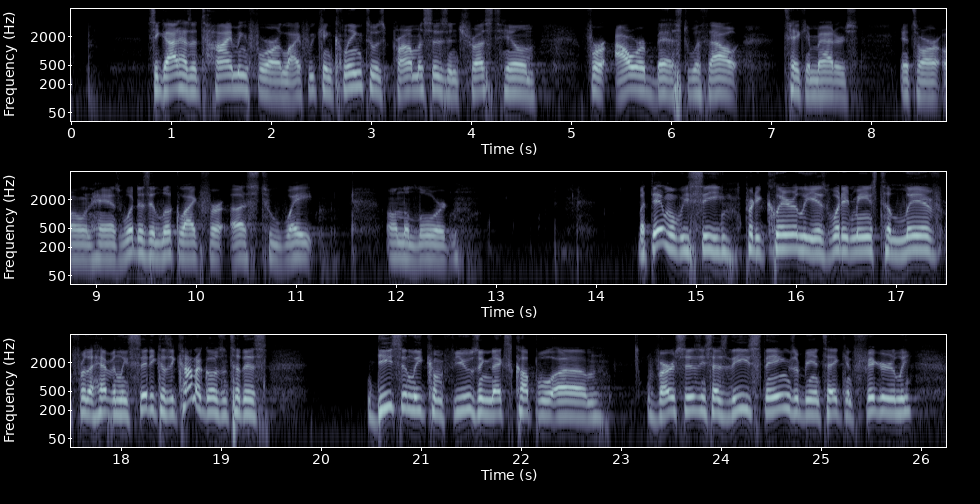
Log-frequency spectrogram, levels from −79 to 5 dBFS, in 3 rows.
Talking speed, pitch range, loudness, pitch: 175 wpm, 130-175 Hz, -25 LUFS, 155 Hz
